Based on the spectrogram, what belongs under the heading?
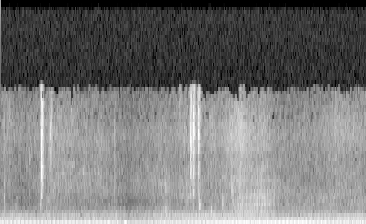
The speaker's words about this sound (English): That boat has come down all the way from Inchigill now.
